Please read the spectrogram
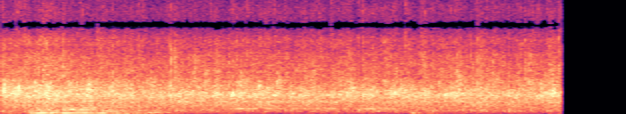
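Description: An audience breaks into steady, dense applause, many hands clapping together in a continuous wash of sound for about four seconds, with faint voices murmuring underneath before it cuts off abruptly.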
